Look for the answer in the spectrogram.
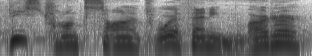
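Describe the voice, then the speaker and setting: A man's voice: on the high side, animated, measured pace, slight background noise, pitched above the performer's own voice. A man voicing an indignant, stern protector who declaims in archaic, theatrical style in an audiobook story, raised above the narrator's usual voice. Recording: music behind the voice.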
